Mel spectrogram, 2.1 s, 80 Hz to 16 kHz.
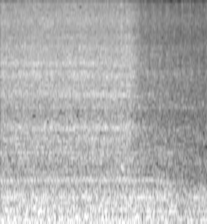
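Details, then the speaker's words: Nissan TB45 inline-six forklift with severe power loss; oxygen sensor removed, vacuum rises to 20 inHg; loud full-throated running with heavy exhaust roar as the engine breathes freely; plugged exhaust, likely catalytic converter. "you can see that the vacuum now is at the green Mark which is going to be 20 in of bre so the engine can breath"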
